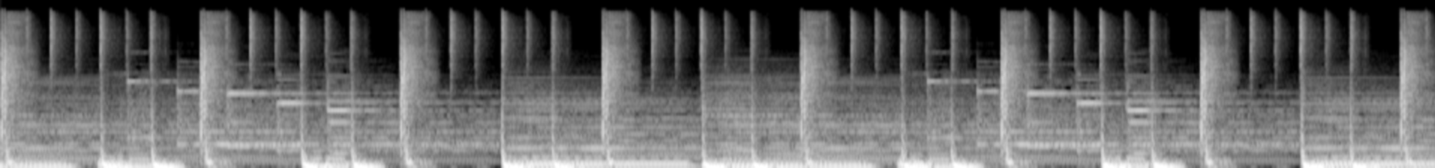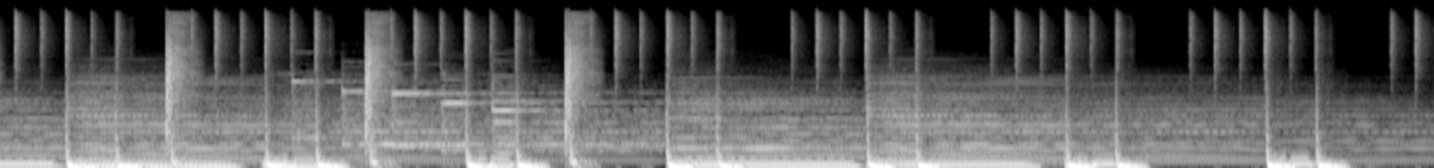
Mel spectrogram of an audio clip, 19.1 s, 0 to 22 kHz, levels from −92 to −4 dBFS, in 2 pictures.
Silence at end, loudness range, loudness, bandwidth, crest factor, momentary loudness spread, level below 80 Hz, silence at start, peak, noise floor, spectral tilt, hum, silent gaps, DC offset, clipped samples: 0.1 s; 2 LU; -14 LUFS; 16 kHz; 12 dB; 11 LU; -14 dBFS; 0 s; 0 dBFS; -36 dBFS; -5 dB/octave; none; none; under 0.1%; under 0.1%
